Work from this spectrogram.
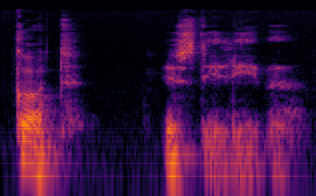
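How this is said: The stress falls on the word Gott. God shows what love really is. The speaker calls it right. "Der Ton liegt auf Gott"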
